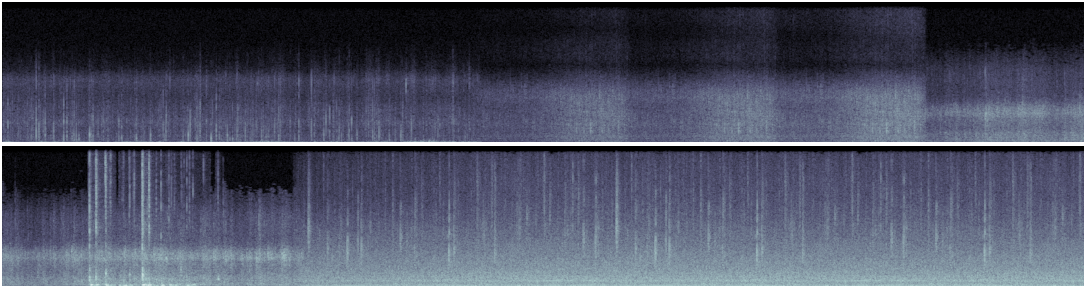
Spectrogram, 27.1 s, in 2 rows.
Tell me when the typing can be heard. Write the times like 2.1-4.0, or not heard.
14.6-16.2.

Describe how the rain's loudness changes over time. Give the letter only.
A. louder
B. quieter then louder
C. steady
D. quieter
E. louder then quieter
A.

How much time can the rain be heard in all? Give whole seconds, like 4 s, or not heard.
27 s.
